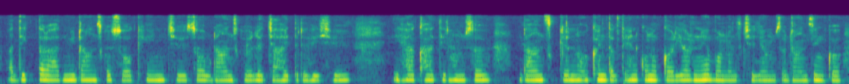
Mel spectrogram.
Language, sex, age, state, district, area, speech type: Maithili, female, 30-45, Bihar, Madhubani, rural, spontaneous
